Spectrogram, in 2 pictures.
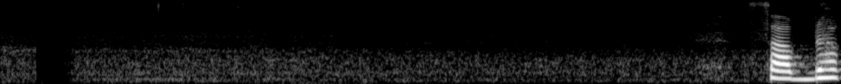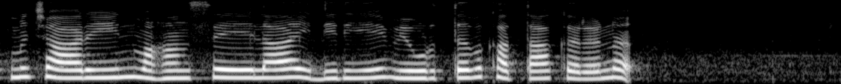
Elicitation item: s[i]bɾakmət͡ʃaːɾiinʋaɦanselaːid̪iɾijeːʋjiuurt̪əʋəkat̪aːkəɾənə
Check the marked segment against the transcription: incorrect: a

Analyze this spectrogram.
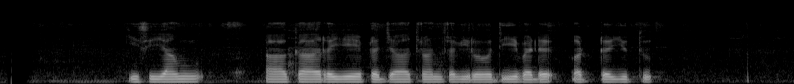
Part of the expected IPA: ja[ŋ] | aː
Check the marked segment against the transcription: incorrect: m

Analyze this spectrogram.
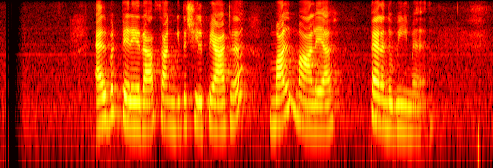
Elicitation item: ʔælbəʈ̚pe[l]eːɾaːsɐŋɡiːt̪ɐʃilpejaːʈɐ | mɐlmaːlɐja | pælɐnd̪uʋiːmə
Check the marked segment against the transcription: incorrect: ɾ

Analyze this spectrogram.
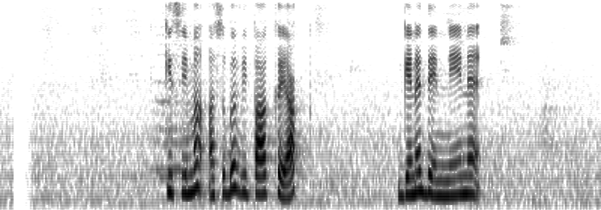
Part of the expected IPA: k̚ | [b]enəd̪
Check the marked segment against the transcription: incorrect: ɡ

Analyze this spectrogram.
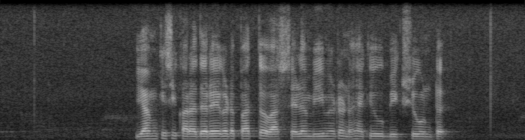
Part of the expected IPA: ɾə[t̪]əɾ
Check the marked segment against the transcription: incorrect: d̪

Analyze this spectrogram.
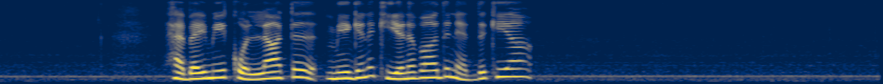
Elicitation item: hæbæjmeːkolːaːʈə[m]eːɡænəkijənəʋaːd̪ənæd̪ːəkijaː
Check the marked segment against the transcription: correct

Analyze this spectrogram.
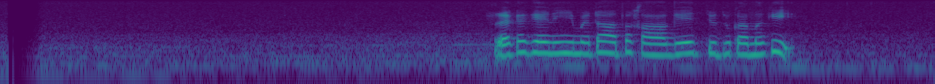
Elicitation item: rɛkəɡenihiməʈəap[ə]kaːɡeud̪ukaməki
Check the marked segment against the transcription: correct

